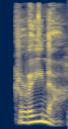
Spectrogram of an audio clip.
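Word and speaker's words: Grenå: Oh, I'm from a little town in Denmark, called Grena. Grena. – Okay. – Not in Danish though, but it's how we pronounce it internationally.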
